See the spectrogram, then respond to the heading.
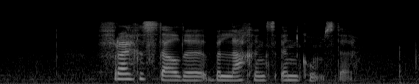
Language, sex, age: Afrikaans, female, 21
